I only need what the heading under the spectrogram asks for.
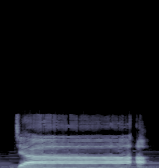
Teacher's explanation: panjangnya 5 sampai 6 harokat. Jadi harus dibaca panjang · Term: mad wajib muttasil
